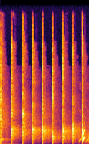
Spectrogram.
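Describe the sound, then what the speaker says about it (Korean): About nine sharp, evenly spaced claps ring out alone at a quick, steady pace, with a small voice sound slipping in near the end. "갑자기 박수를?"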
